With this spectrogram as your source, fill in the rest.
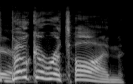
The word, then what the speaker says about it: Boca Raton: guest via your pronunciation it's Buca Raton I don't know which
